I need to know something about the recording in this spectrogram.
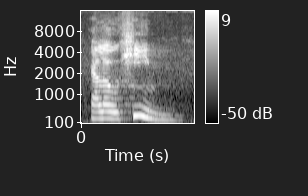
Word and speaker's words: Elohim: don't know meaning Lord when associated with B nah it is pronounced Elohim Elohim according to Rabbi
